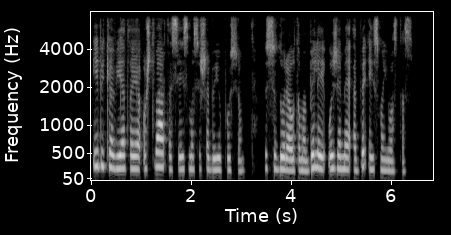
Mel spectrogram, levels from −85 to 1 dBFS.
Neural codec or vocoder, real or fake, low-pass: none; real; 7.2 kHz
